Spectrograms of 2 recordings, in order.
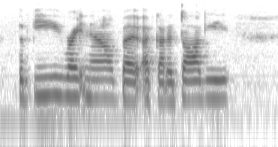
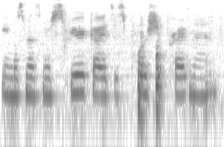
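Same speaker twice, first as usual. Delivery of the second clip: quiet invocation; 10 dB quieter than usual. Real, not acted. Repeats invocation to spirit guides.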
